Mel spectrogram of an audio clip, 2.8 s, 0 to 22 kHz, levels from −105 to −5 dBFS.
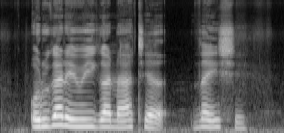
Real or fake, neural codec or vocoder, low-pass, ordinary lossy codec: real; none; none; none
